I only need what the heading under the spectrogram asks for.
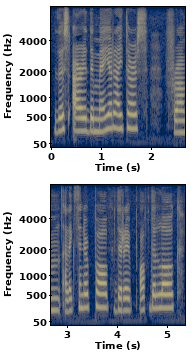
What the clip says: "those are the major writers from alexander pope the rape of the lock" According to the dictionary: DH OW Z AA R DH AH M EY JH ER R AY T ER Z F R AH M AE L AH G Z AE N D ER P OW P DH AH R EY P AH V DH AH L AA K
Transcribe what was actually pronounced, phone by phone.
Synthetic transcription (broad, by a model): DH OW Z AA R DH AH M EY ER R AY T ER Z F R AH M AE L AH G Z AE N D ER P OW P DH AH R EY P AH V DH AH L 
